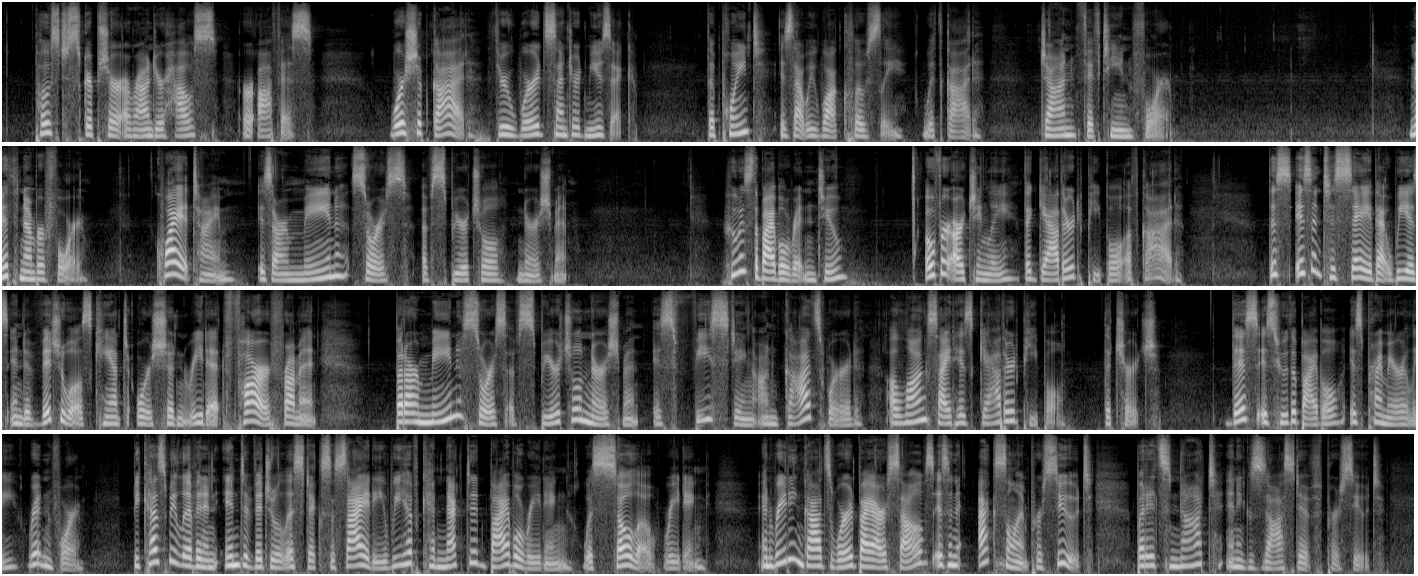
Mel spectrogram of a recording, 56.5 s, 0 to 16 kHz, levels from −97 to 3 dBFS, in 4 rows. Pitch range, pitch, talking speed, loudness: 175-235 Hz, 200 Hz, 130 wpm, -24 LUFS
